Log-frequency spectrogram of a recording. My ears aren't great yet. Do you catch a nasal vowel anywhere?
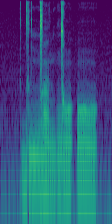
yes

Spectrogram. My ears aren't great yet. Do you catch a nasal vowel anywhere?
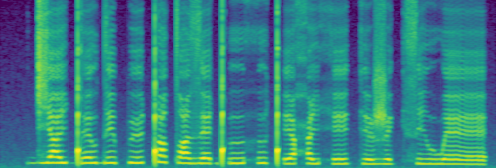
no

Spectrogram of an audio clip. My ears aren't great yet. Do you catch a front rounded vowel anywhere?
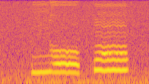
no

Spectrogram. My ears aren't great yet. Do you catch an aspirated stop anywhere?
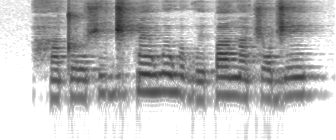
no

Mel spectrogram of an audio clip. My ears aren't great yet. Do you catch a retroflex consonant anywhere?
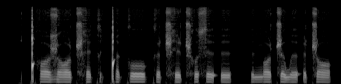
yes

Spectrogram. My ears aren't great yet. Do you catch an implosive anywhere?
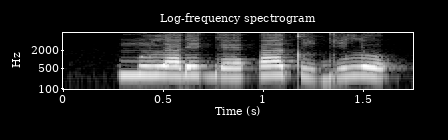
no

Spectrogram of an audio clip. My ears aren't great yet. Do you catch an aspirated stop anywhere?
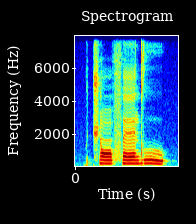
no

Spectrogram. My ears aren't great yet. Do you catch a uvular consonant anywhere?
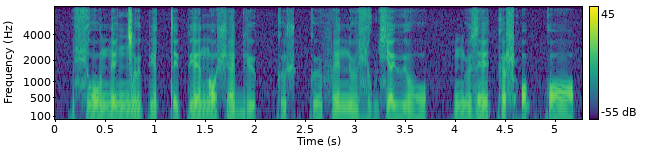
no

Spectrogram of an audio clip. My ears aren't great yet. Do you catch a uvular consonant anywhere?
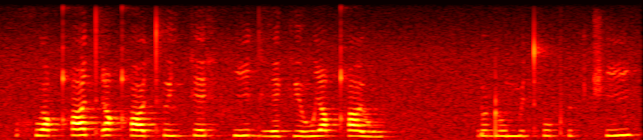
yes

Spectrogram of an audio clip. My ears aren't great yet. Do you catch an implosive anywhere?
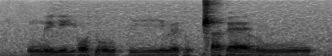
yes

